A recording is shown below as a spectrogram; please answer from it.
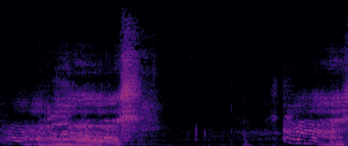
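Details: Male Boxer dog from outside Landskrona, southern Sweden, indoors, asking for a squeaky toy placed out of reach: a long, high, wavering whine, a pause, then another rising whine, while a woman sympathises.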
